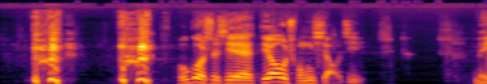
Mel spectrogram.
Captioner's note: cough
